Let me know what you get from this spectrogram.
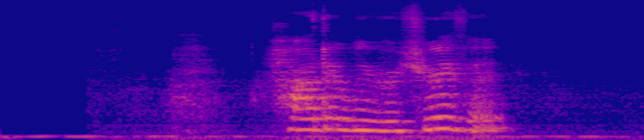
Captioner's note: gasp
